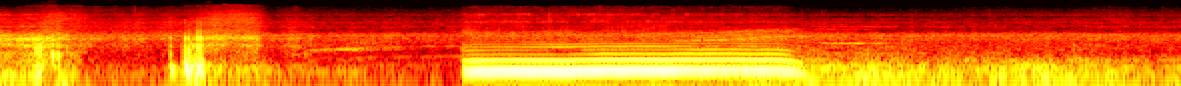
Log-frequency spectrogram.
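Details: Snowy, a pet cat, snoring while asleep and dreaming: a single steady, low droning tone rich in overtones holds for over a second, preceded by a few soft rustling clicks.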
